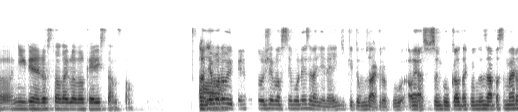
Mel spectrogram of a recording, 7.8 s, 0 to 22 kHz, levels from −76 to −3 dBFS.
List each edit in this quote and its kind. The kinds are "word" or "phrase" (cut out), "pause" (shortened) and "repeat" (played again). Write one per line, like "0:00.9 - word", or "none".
0:02.9 - pause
